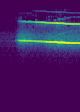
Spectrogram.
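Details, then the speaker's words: A thin, very high-pitched whistling tone rising and holding for over a second: the snore of a sleeping hummingbird, recorded by a scientist in Peru. "a scientist in peru captured this escaping from the tiny body of a sleeping hummingbird a high-pitched"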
